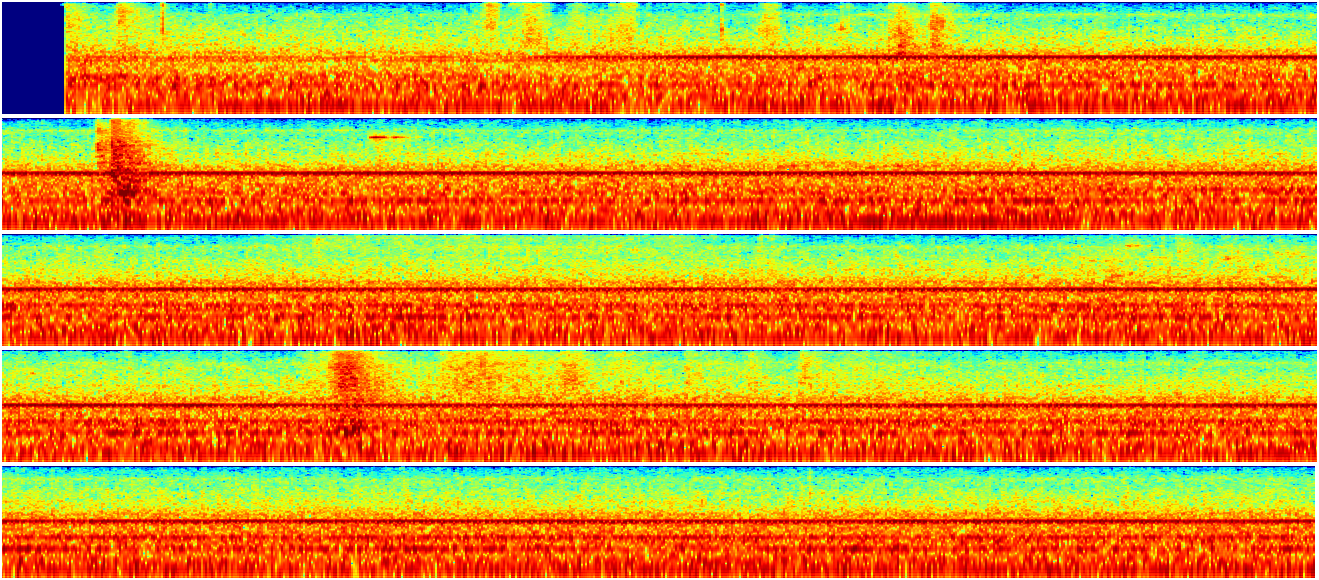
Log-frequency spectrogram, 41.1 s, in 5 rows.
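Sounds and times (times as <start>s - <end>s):
microwave heating a snack: 0.4s - 41.0s.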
